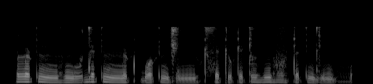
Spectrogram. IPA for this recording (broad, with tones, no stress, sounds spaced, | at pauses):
l ø˥ ʈ nː ə̤˧ ŋ u˩˥ d e˥ ʈ nː ø˧ ʈ ɓ o˩˥ ʈ n d͡ʒ ə˩ nː ṳ˩ ʈ s e˥˩ ʈ ɾ u˧ ʈ i˥ ʈ l i̤˥ ŋ ə̤˥ v ə̤˥ ʈ e˩˥ ʈ n d i˩˥ m b o̤˩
